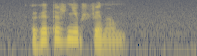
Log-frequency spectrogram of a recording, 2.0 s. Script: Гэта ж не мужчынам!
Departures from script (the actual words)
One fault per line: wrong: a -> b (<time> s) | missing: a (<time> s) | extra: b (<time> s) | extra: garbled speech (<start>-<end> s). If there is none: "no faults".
no faults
